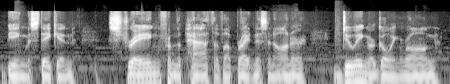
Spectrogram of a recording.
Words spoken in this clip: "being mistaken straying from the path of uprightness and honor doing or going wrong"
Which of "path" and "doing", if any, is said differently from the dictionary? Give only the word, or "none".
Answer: none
